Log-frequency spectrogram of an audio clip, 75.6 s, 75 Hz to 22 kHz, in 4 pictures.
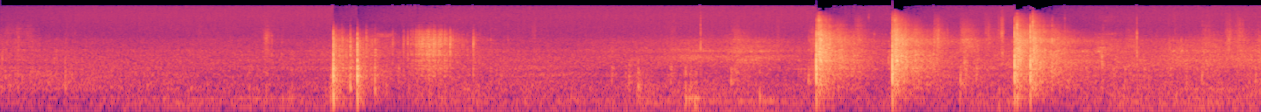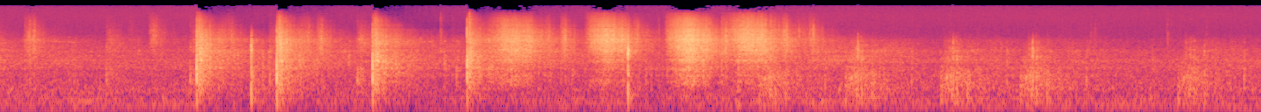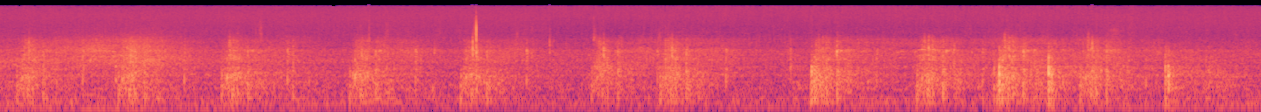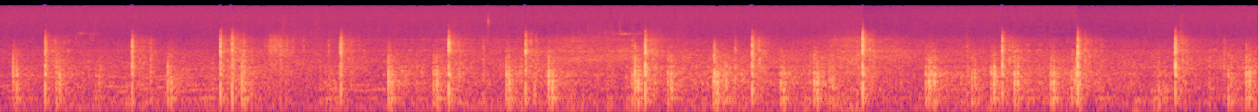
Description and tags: Fireworks exploding in a suburb on Bonfire Night 2014 (5th November).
